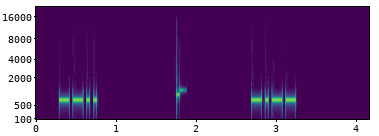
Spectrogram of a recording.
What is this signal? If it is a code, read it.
Morse code, heard as a keyed tone, about 28 wpm, 700 Hz. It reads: Z Y
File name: Single-Letter-Number-28wpm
